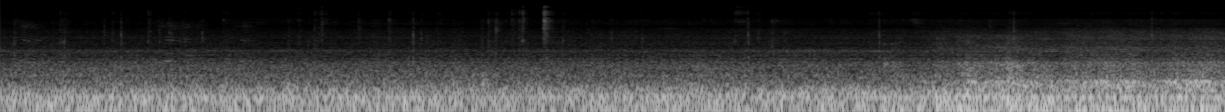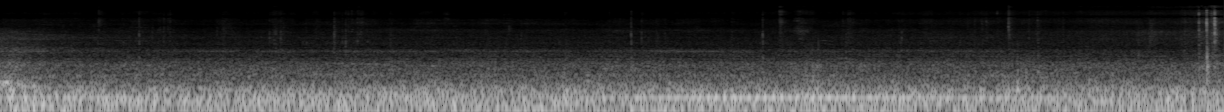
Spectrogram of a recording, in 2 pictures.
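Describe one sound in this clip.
A train rumbles steadily along the tracks, heard from inside.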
